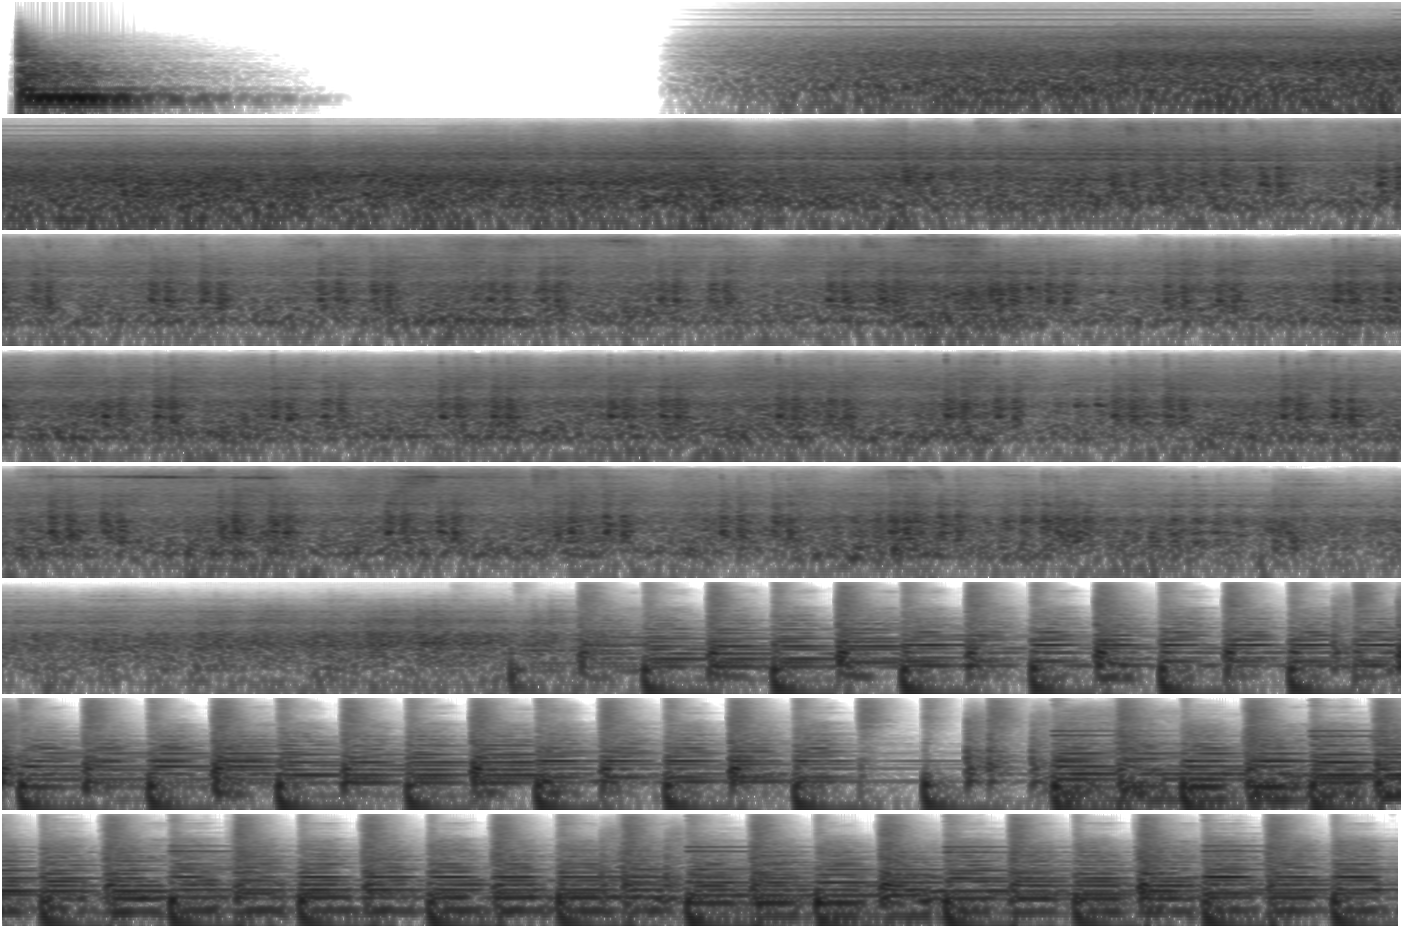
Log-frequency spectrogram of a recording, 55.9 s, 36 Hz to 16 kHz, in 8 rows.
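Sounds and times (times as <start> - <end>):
locomotive motor whine: 3.5 - 8.8.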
